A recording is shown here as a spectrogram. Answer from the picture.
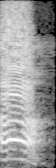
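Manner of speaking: O held long and high, then falling; sustained O, as a demonstration. Shown as a demonstration. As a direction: draw out the open vowel O. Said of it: "la formation de certaines voyelles longues".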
